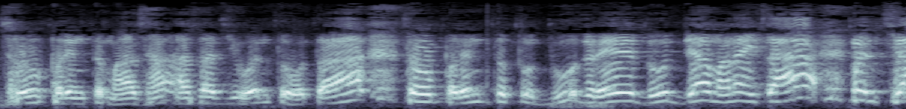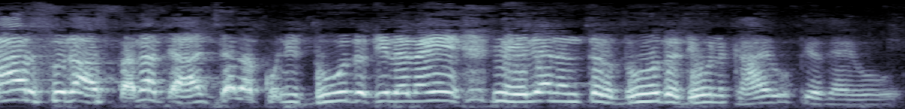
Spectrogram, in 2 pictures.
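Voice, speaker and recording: A man's voice: high voice, measured pace, few pauses, voice pushed down. A man voicing a grieving young grandson who speaks in an impassioned, reproachful way. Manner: impassioned, reproachful, near tears. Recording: distant muffled lo-fi recording.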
